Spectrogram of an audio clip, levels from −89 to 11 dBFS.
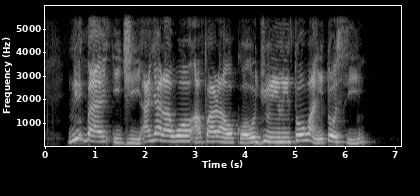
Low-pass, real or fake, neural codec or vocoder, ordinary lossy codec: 5.4 kHz; real; none; none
